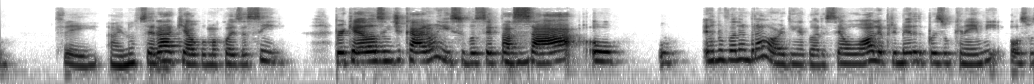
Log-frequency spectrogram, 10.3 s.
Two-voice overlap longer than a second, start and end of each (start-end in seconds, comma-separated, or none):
none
